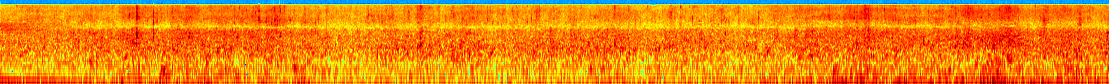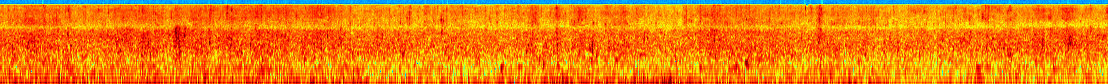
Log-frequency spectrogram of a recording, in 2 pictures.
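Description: Seaside outdoor ambience: wind buffeting the microphone over the steady wash of the sea, with a low rumble throughout.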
